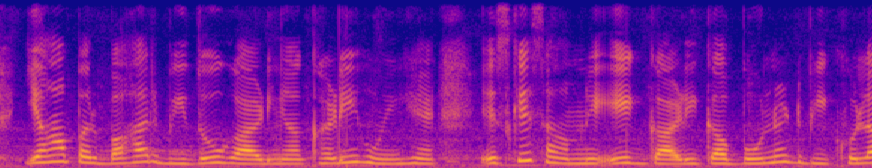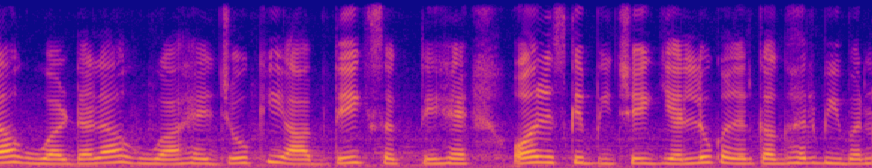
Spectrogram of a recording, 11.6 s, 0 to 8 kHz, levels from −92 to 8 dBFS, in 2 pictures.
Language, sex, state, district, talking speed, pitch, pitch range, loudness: Hindi, female, Bihar, Saharsa, 190 wpm, 235 Hz, 220-265 Hz, -17 LUFS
